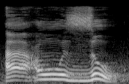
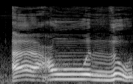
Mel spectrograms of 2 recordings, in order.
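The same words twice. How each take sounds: First: The middle consonant is a buzzing 'z' sound. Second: The middle consonant is a soft 'th' sound. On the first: The speaker calls it wrong. "tidak boleh a'udzu. Nah, itu salah. A'udzu nanti berubah menjadi huruf zai" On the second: The speaker calls it right. "ujung lidah bertemu dengan ujung gigi seri atas"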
